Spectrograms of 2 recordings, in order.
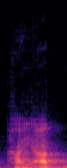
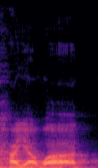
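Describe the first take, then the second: First: No w sound is said in the middle. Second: A w sound is said in the middle. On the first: The speaker calls it right. "hayat bacanya" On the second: The speaker calls it wrong. "jangan dibaca hayawat"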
